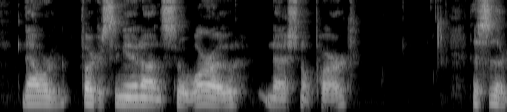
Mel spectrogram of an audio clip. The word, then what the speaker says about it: Saguaro: National Park now keep in mind I've always pronounced that Saguaro but the people at the national park pronounce it Saguaro like to replace the G uh and the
